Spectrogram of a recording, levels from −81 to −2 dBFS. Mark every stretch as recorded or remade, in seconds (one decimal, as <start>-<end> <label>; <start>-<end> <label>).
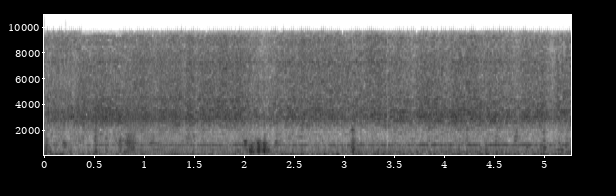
0.0-0.8 recorded; 0.8-1.4 remade; 1.4-5.3 recorded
